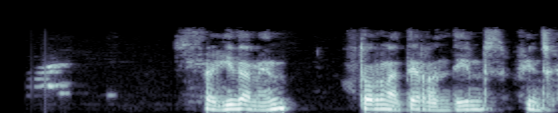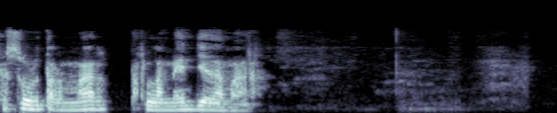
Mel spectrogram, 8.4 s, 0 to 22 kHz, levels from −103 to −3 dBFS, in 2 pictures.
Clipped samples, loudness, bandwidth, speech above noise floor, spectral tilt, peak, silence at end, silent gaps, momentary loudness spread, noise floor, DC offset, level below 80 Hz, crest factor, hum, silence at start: under 0.1%; -17 LUFS; 7.6 kHz; 56 dB; -7 dB/octave; -2 dBFS; 2.25 s; none; 15 LU; -72 dBFS; under 0.1%; -54 dBFS; 18 dB; none; 0.3 s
